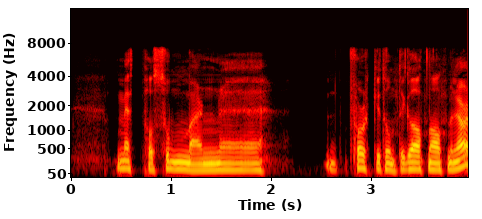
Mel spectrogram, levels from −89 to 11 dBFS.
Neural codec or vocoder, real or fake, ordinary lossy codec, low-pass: none; real; MP3, 64 kbps; 7.2 kHz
